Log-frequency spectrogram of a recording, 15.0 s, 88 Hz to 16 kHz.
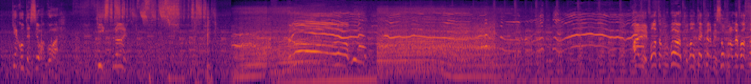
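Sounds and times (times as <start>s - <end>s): man yelling in alarm: 5.8s - 8.3s.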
